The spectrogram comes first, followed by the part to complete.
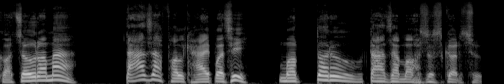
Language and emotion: Nepali, happy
